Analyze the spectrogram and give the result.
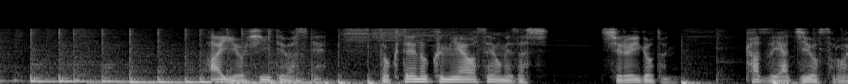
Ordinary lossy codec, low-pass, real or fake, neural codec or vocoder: none; 5.4 kHz; real; none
